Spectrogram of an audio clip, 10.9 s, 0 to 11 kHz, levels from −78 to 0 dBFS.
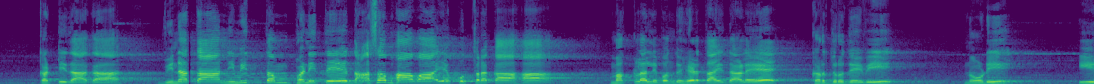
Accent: native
